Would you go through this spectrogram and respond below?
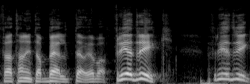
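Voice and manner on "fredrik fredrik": acted-out, very high, very loud screamed call. Retelling screaming at a man without a seatbelt in the car, acting out a scream. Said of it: "jag bara skriker på honom".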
